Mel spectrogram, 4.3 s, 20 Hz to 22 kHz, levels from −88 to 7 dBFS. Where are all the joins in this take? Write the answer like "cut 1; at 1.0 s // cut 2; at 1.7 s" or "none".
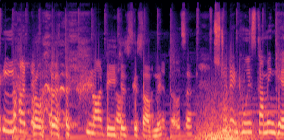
cut 1; at 3.1 s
